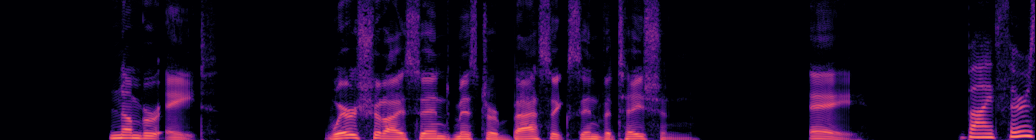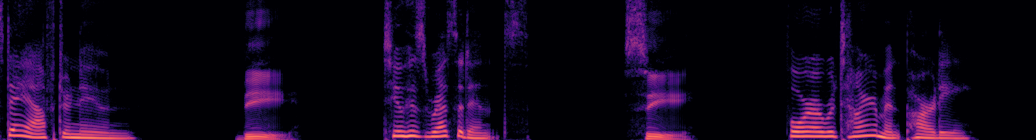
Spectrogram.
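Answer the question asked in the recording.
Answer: B: To his residence.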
